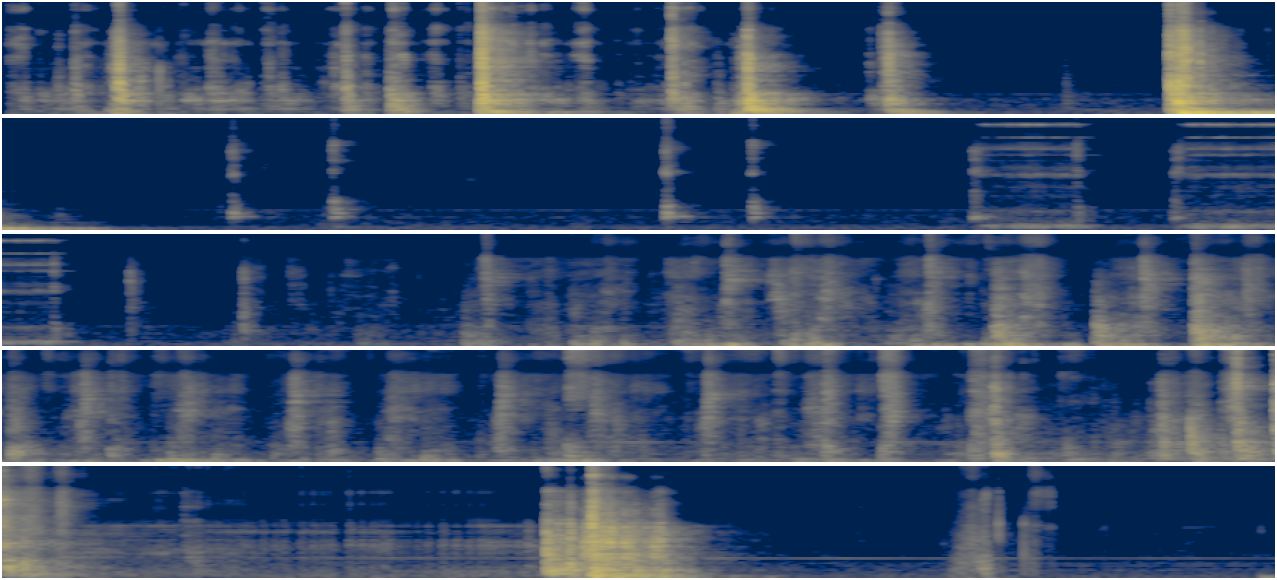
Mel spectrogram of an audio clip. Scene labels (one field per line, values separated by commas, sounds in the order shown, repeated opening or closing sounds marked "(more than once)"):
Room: living room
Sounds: door (more than once), keys, light switch, bell ringing, footsteps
